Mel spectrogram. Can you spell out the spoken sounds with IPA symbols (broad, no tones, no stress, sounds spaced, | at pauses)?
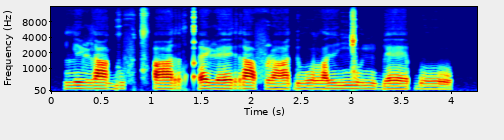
l i ɭ l ɑ ɡ u f t͡sʼ ɑ r qʼ i ɭ ɛ r ɑ f ɭ ɑ ɗ u lˠ i ŋ͡ǀ u n ɡ͡b ɛ ɓ o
